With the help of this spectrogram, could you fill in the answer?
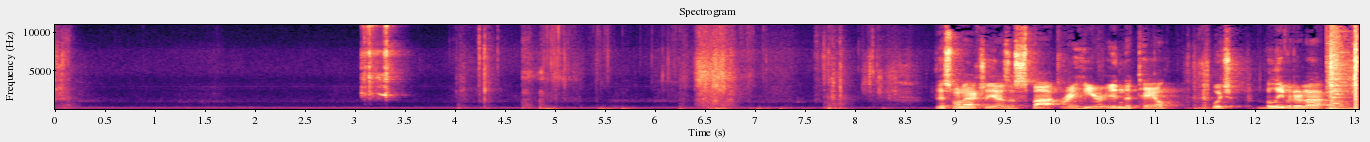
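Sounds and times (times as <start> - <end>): phone camera shutter: 3.1 - 3.6.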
